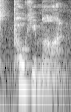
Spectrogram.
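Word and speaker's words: Pokémon: Pokemon was a thing, say it right, it's Pokemon.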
